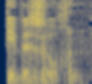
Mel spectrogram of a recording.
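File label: "besuchen", German, slow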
